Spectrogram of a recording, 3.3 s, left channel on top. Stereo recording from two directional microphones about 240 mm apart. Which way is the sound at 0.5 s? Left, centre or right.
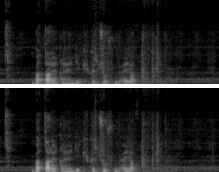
Right.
